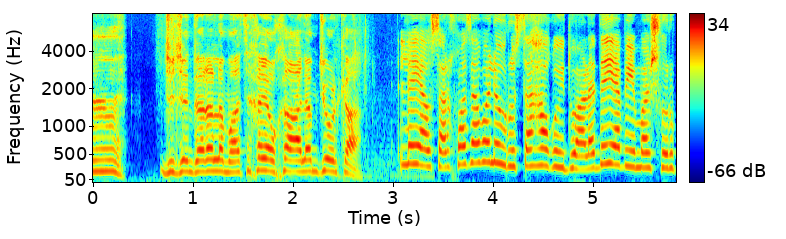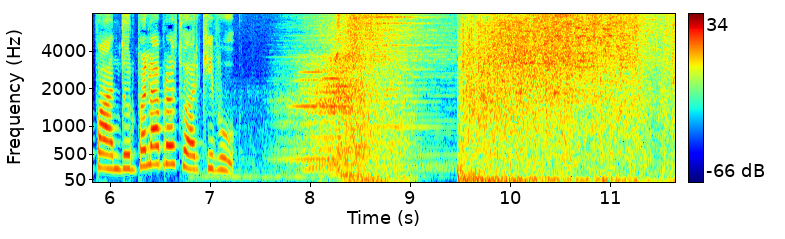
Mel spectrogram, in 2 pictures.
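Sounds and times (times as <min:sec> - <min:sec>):
speech: 0:00.0 - 0:08.1
building noise: 0:07.2 - 0:09.5
explosion in a chemistry laboratory: 0:08.2 - 0:11.6.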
